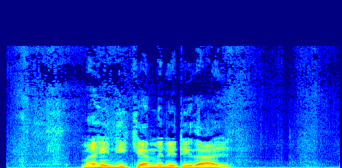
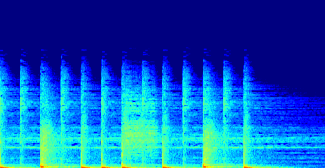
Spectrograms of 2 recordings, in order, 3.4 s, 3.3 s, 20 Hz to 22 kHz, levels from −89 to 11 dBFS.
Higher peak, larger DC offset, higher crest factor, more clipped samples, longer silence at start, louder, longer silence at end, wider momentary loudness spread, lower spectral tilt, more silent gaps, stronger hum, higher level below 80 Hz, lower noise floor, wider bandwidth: about the same, -2 dBFS vs -4 dBFS; second, under 0.1% vs 0.1%; about the same, 16 dB vs 14 dB; neither; first, 0.45 s vs 0 s; first, -17 LUFS vs -20 LUFS; second, 0.05 s vs 0.55 s; first, 17 LU vs 3 LU; about the same, -7 dB/octave vs -6 dB/octave; neither; neither; second, -40 dBFS vs -22 dBFS; about the same, -43 dBFS vs -45 dBFS; first, 15.5 kHz vs 13 kHz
